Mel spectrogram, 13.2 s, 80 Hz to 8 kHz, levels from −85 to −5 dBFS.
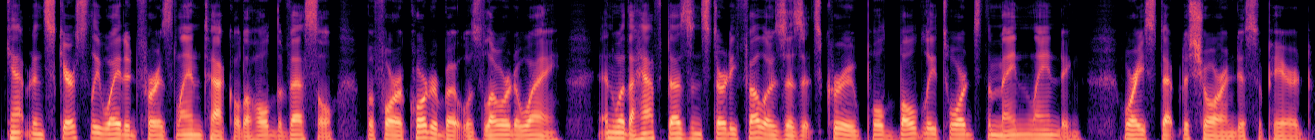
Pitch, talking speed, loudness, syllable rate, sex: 95 Hz, 185 wpm, -20 LUFS, 5.6 syllables/s, male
